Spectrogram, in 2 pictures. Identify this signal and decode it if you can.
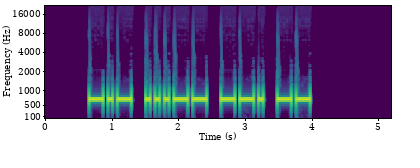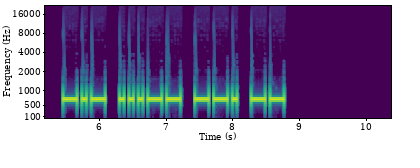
Morse code, heard as a keyed tone, about 17 wpm, 700 Hz. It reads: K3GM K3GM
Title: USA Call Signs - 4 Characters - Repeated 2x - 17wpm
